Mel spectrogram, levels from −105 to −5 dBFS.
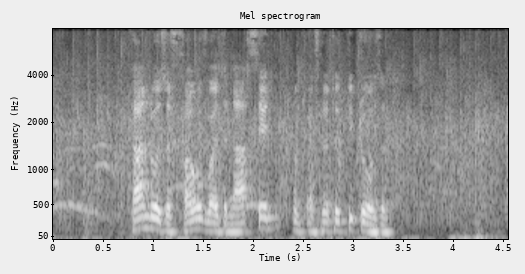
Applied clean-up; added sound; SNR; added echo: none; Applause; 11 dB; none.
